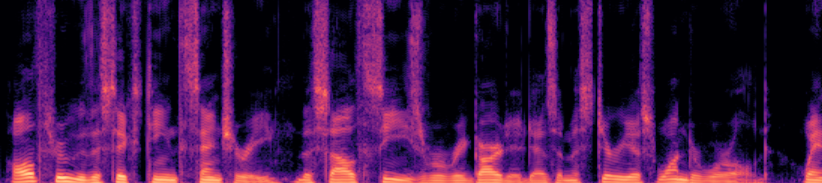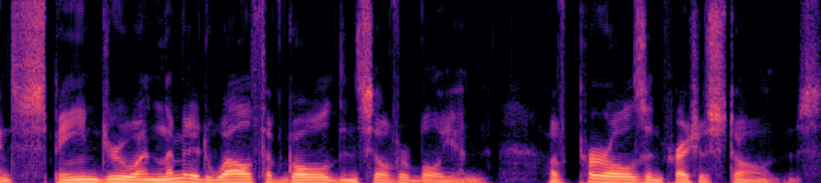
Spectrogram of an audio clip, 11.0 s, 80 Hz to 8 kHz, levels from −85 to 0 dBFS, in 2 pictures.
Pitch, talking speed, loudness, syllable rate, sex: 110 Hz, 160 wpm, -17 LUFS, 4.7 syllables/s, male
